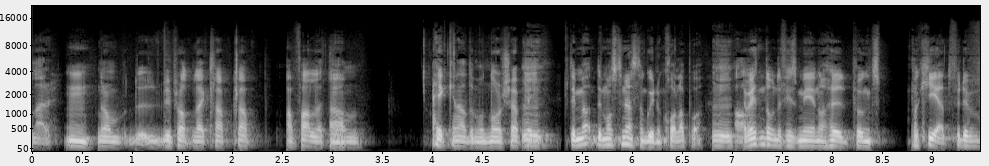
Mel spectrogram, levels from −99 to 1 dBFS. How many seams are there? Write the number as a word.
one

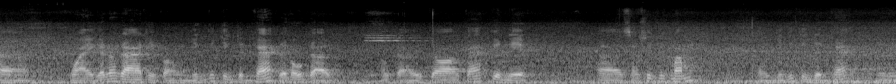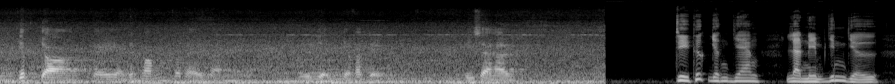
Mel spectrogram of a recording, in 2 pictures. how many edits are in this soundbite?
one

